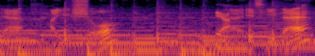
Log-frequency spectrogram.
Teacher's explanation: The unsure tone, that's what we call the second tone, a yes/no question.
